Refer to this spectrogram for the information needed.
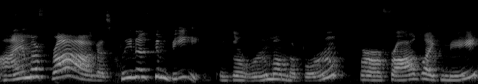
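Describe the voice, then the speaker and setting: A woman speaks in a put-on character voice that sounds croaky and sits fairly high. Her pitch swings very widely. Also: moderate pace. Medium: read story.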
